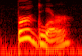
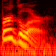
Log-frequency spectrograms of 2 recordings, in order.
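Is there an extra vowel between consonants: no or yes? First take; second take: no; yes. First: The consonants are said without an added vowel. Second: An extra schwa breaks up the consonant cluster. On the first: "When we say this word, which is burglar" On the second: "oftentimes we people say burglar"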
